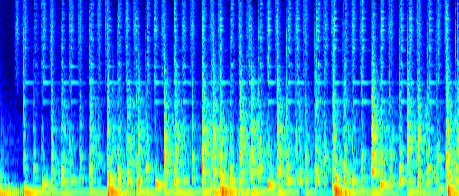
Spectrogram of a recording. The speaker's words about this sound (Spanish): Escuchemos esta divertida rolita de …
